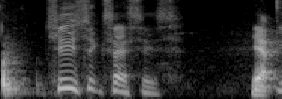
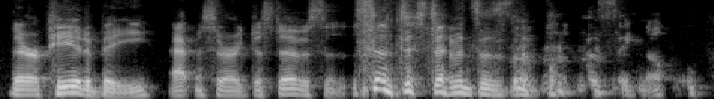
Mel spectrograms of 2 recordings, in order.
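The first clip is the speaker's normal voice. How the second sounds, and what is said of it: Imitates another person's voice. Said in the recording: “In my best Sigourney Weaver voice.”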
